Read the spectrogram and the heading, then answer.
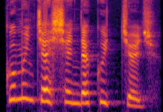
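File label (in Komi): кымын чассянь да кытчӧдз, Komi, female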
